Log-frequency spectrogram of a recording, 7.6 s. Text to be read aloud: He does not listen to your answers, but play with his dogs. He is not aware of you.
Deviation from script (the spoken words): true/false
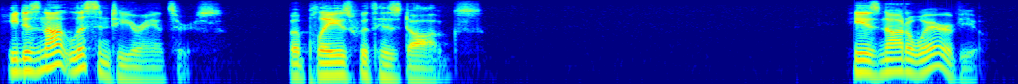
true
